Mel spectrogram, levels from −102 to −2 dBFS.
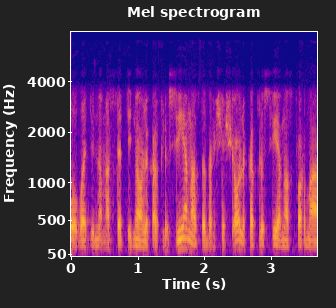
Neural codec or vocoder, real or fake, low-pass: none; real; 7.2 kHz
